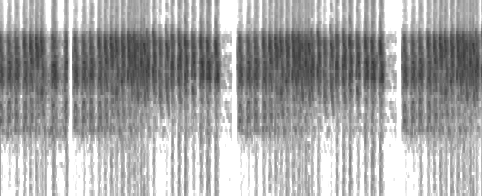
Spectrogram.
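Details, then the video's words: Sparrow chatter played to attract birds to glue traps: three bursts of fast, buzzy chirping, each about one and a half seconds long, separated by short silent breaks. "Tiếng chim sẻ chuẩn cho bẫy keo"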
